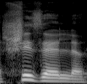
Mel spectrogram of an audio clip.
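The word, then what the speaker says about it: Chez Zelle: Ça s'appelle comme ça, chez elle. Oui. Mais qu'est-ce que c'est chez elle ? – Alors, chez elle, donc ça s'écrit aussi chez, comme chez tout le monde. Et puis Zelle, Z-E-L-L-E.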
